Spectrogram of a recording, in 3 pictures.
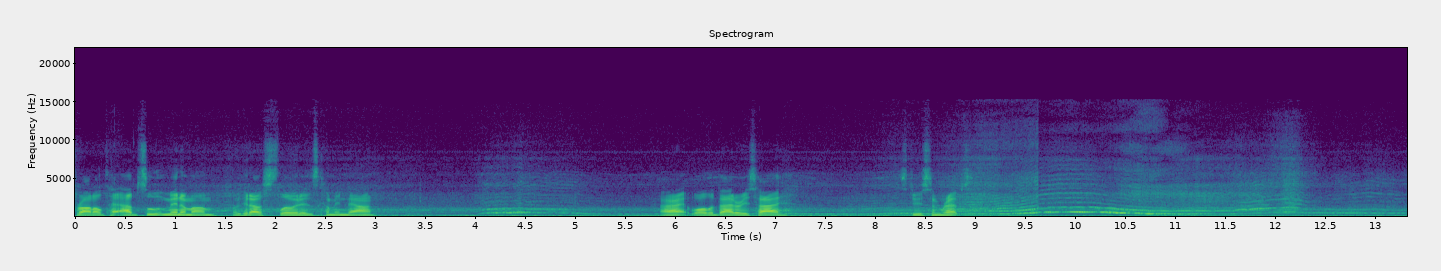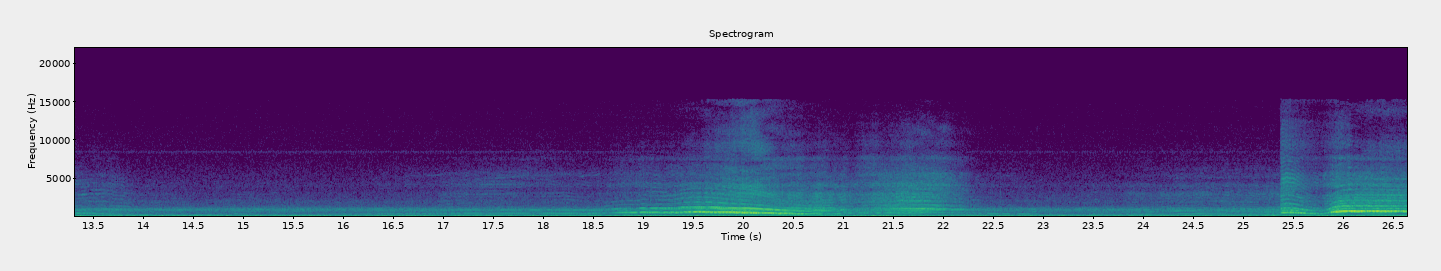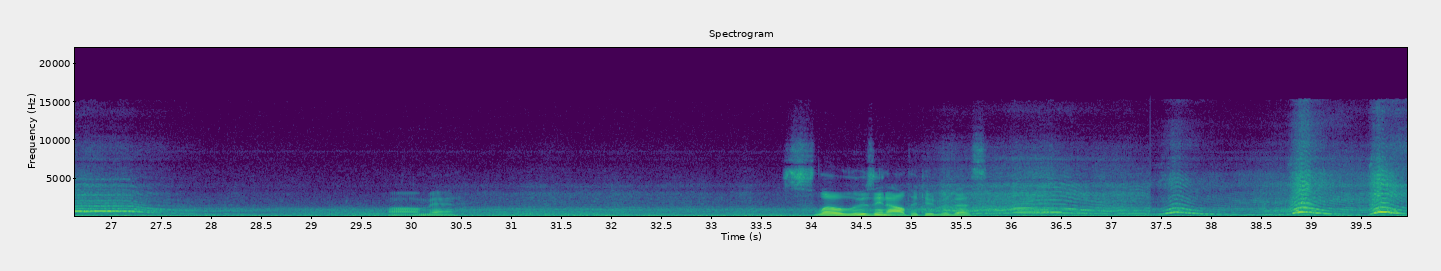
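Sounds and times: quadcopter motors whining: 0:00.0 - 0:39.9.

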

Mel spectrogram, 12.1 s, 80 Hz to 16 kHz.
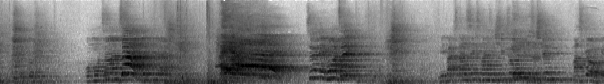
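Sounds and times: group shout: 0:04.3 - 0:06.0.

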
